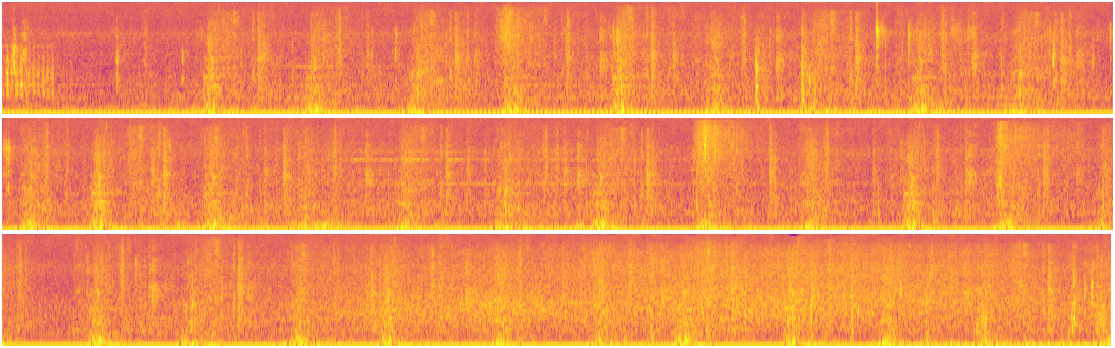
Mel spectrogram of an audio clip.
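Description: Heavy metal footsteps thud steadily on the ground.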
